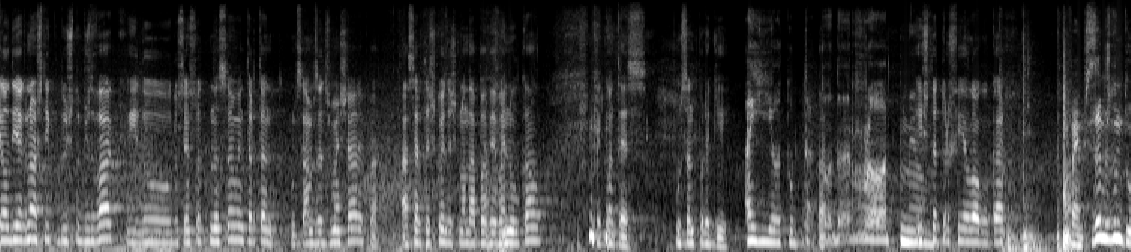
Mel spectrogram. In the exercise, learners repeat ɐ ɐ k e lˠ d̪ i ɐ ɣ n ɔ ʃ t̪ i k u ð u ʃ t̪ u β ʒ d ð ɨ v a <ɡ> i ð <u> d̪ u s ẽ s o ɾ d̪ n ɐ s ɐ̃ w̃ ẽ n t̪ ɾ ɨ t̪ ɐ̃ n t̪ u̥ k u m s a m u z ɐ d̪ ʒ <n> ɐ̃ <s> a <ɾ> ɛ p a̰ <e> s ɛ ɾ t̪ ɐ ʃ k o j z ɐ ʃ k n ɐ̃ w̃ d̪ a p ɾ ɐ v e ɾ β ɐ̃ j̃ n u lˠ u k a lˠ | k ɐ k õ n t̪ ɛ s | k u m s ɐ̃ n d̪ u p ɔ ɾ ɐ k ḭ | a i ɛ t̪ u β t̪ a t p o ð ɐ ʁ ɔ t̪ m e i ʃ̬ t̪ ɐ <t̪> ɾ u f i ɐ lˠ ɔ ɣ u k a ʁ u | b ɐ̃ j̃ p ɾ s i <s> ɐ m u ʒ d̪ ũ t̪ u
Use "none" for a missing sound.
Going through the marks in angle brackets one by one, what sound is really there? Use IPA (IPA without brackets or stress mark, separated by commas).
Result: k, u, m, ʃ, ɾ, a, t̪, z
